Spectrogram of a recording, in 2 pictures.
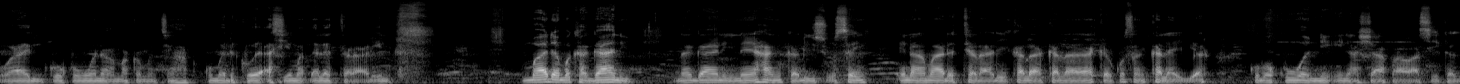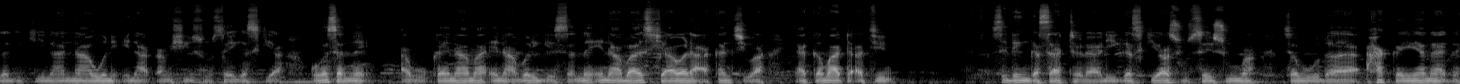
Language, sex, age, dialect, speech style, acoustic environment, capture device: Hausa, male, 25-34, Nigeria - Nigerian Standard, excited, silence; people talking, mobile / Linux / Chrome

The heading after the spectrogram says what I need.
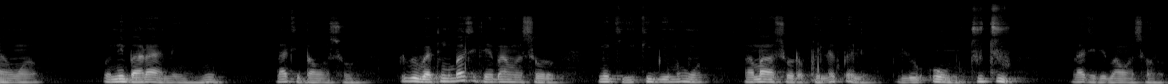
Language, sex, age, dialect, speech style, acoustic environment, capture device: Yoruba, male, 25-34, Nigeria - Ibadan, happy, appliances; nature; silence, mobile / Linux / Chrome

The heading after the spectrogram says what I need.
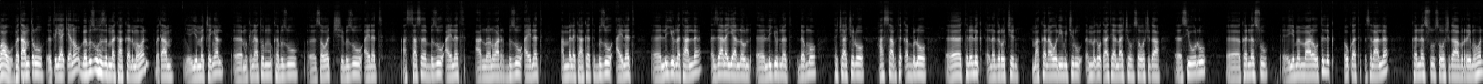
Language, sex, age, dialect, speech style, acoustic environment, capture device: Amharic, male, 25-34, Ethiopia - Gojjam, happy, music, mobile / Linux / Chrome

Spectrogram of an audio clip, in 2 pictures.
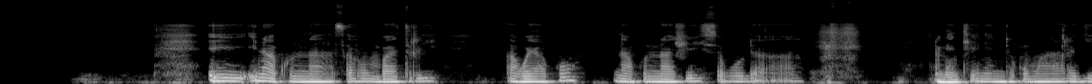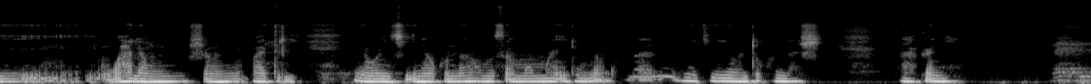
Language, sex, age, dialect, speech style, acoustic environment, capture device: Hausa, male, 25-34, Nigeria - Nigerian Standard, happy, people talking, mobile / Linux / Chrome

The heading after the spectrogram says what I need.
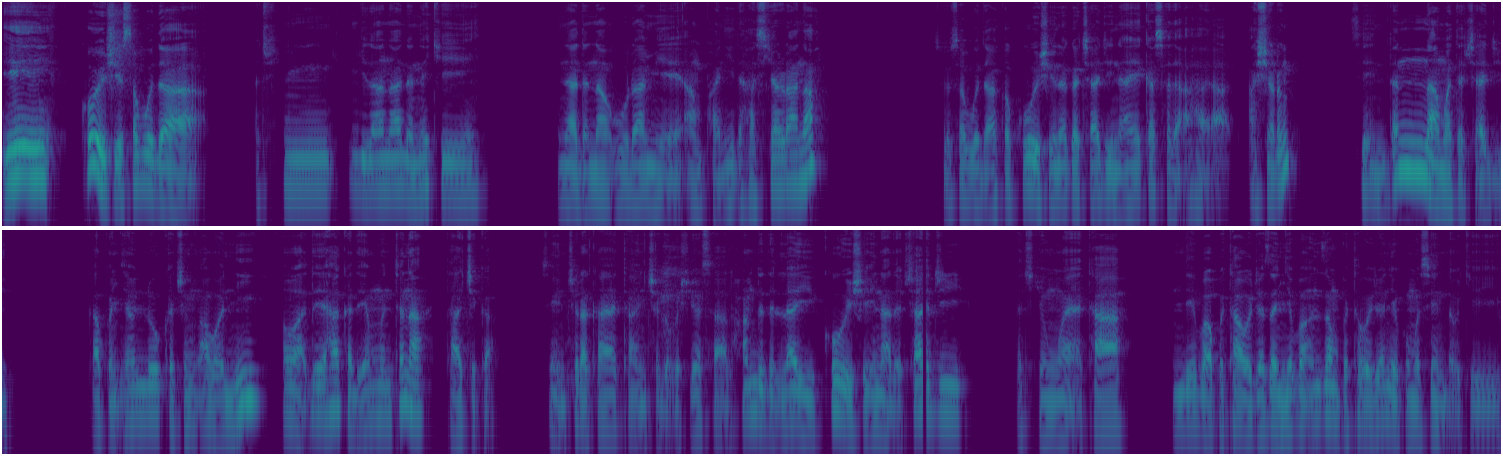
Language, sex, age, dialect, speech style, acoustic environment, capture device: Hausa, male, 35-44, Nigeria - Kano, happy, people talking; nature; music, mobile / Linux / Chrome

